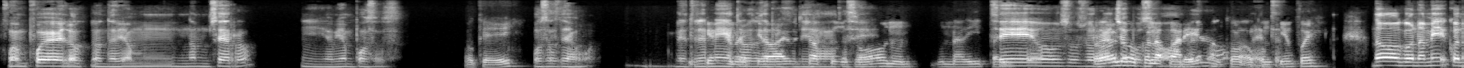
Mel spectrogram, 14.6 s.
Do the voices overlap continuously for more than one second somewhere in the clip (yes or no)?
yes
